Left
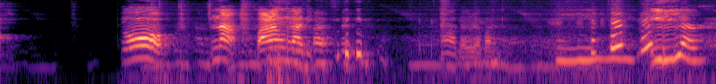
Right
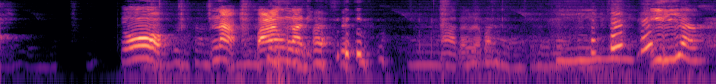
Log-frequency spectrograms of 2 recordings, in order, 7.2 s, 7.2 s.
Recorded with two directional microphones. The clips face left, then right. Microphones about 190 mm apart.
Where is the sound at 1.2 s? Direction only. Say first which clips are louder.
Even; 15° right (ahead or behind).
